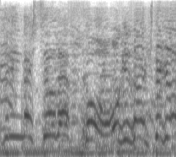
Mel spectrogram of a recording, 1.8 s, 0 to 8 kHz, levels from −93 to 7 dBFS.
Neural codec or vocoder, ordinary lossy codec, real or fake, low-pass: none; Opus, 16 kbps; real; 7.2 kHz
